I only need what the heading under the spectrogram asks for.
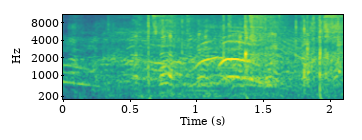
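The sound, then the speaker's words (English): An audience breaks into scattered clapping and cheering, a few sharp claps standing out over a loud, continuous crowd murmur with excited voices mixed in. “Don't clap. Do not clap.”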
